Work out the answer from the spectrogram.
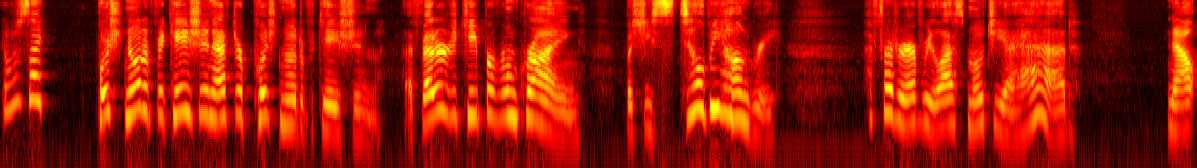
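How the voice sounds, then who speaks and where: Woman acting an excitable, high-voiced young vlogger girl. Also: no room sound, clean studio sound, close to an everyday voice. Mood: exasperated, rambling. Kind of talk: audio drama acted as a confessional vlog.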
